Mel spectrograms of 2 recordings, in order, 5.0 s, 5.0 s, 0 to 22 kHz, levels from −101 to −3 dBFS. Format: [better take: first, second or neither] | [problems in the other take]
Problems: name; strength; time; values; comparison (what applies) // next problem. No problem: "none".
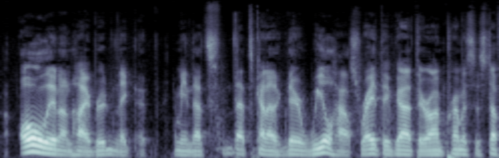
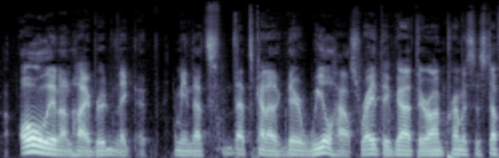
neither | none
